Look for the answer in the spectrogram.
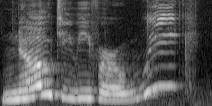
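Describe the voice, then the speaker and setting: Woman playing whiny, high-pitched young bear cub. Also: huge pitch swings, slow pace, heavily acted. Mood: whiny protest. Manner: pleading, complaining. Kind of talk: children's picture book read-aloud.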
